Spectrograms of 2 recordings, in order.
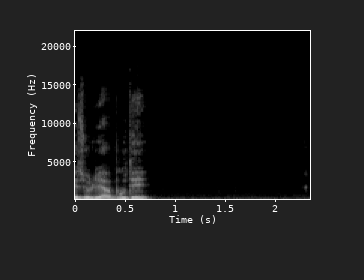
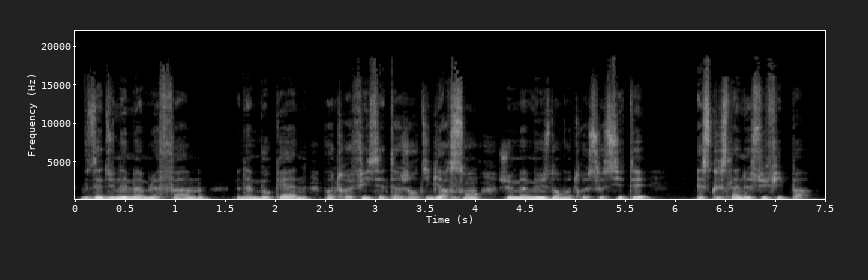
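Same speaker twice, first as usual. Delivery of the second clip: higher, lively flattering lines; a hint of a wheedling visitor; lightly voiced jovial suitor; 6 semitones higher, 4 dB louder than usual. A narrator's reading. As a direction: lightly play a man courting a widow.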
